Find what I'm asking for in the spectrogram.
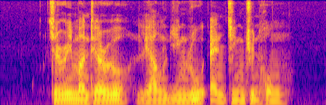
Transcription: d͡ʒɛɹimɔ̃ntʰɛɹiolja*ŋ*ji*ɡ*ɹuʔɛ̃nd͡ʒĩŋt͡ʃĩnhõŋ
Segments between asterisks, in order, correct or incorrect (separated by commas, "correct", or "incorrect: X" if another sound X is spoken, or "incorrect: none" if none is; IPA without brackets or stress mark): correct, incorrect: ŋ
